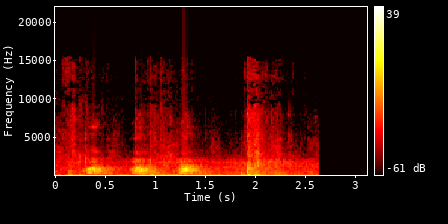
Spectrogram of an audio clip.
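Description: A Boerboel gives a quick run of deep, gruff barks, about two each second.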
